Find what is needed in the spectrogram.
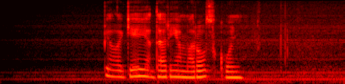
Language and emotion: Russian, neutral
